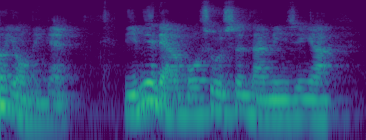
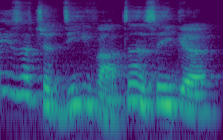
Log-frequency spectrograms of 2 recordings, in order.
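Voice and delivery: exasperated remark; 6 semitones higher than usual. Acted. Teacher mimics griping about a difficult big shot, exasperated. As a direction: complain about a prima donna, stretching it out.

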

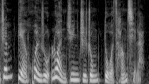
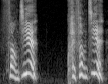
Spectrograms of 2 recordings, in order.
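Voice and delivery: high, loud battle command; urgent commander's shout; shouted order; 12 semitones higher, 6 dB louder than usual. A narrator's reading. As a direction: yell the order to the archers. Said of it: "大喊".

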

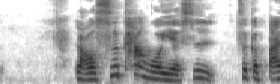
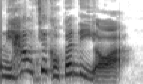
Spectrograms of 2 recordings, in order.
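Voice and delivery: higher, louder sneer, falling at the end; mocking teacher sneer; 5 semitones higher, 4 dB louder than usual. Teacher repeating his usual line at her, sneering. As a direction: parrot the teacher's stock line. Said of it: "完完全全的S O P照着演".

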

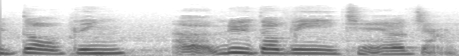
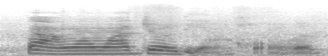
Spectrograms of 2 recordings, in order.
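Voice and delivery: ordinary delivery

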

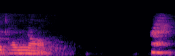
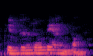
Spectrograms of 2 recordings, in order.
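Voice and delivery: usual speaking voice

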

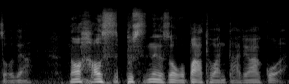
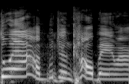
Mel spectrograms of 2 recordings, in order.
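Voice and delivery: much higher, louder indignant outcry; outraged; 15 dB louder than usual. Real, not acted. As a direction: demand agreement in disbelief. Indignant outburst to friend.

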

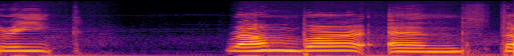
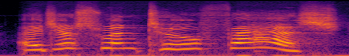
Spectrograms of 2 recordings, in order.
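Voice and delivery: high, lightly sighed excuse; sighing tiger; 9 semitones higher than usual. Acted. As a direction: excuse yourself as a storybook tiger.

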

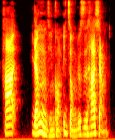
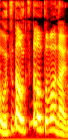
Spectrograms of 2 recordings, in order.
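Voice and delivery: high, louder mock dad protesting he knows; flustered insisting dad; 8 semitones higher, 4 dB louder than usual. Imitating dad to a friend, high and flustered insisting. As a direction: squeak out the insistence like a cornered dad.

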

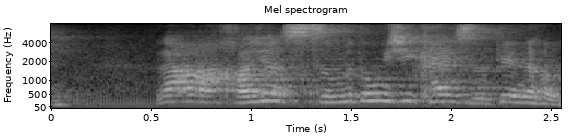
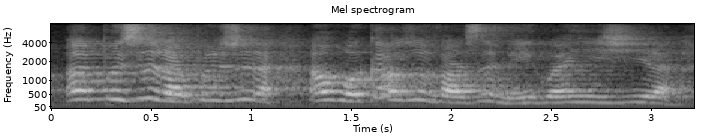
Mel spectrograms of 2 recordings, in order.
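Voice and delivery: higher, hurried mock protest; flustered denial; 8 semitones higher than usual. Nun caught out, protesting to the master in a mock fluster. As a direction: imitate her scrambling to say no.

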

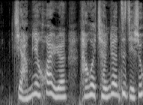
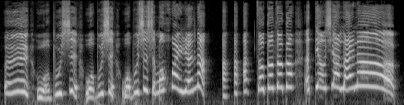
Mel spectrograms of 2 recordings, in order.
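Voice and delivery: flustered baddie denying, then falling; hammed-up villain in a panic; panicking villain; 6 semitones higher than usual. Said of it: "假面坏人捂住他的耳朵说".

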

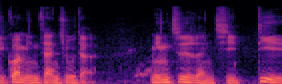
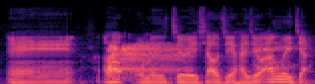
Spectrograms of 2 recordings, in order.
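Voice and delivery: ordinary delivery

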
